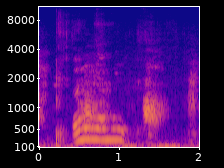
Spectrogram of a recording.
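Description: A young Dobermann giving one drawn-out whine of steady pitch, lasting under a second, while held by the handler.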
